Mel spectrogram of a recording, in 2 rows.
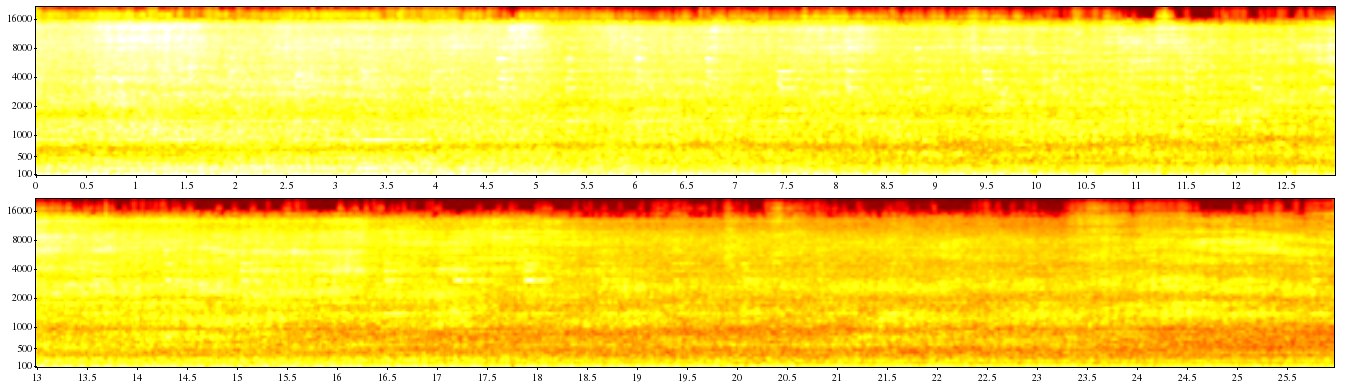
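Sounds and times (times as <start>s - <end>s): crossing bell dinging: 0.0s - 18.8s
train wheels clacking on rails: 0.0s - 25.9s.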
